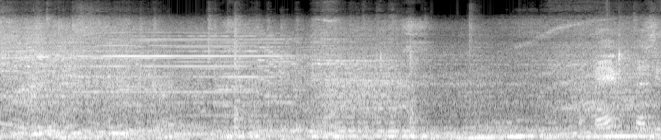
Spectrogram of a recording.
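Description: A racing video game car engine roars continuously and loudly, revving and shifting over steady road rumble, played on a Fanatec CSL DD Pro GT steering wheel.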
